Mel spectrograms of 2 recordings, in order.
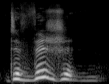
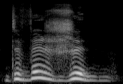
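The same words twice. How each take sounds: Both takes have the same delivery.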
